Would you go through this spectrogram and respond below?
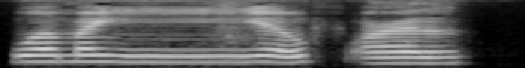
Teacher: penggabungan atau memasukkan bunyi nun mati atau tanwin ke dalam bunyi huruf idgham bihuna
